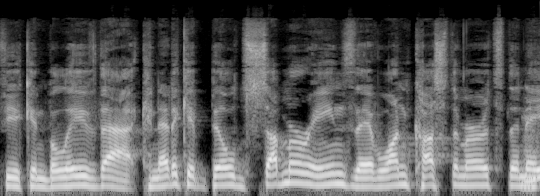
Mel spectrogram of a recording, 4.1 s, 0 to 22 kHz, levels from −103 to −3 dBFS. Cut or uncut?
uncut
